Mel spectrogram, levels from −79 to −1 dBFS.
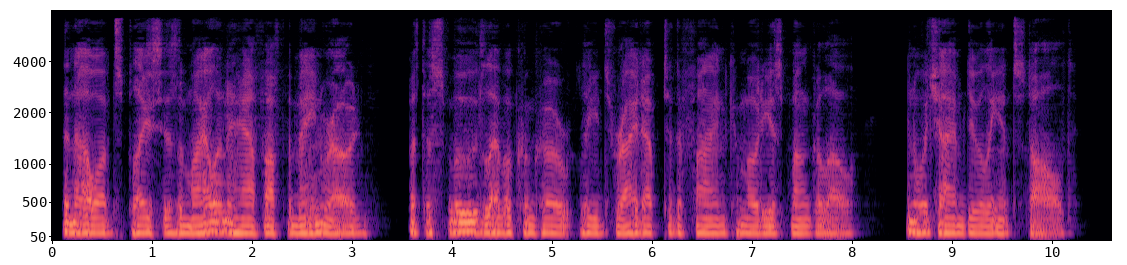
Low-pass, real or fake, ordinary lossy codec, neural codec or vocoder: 7.2 kHz; fake; AAC, 32 kbps; vocoder, 24 kHz, 100 mel bands, Vocos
